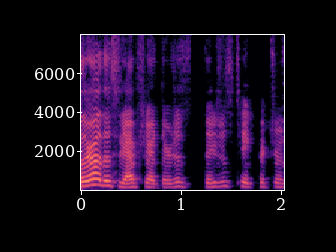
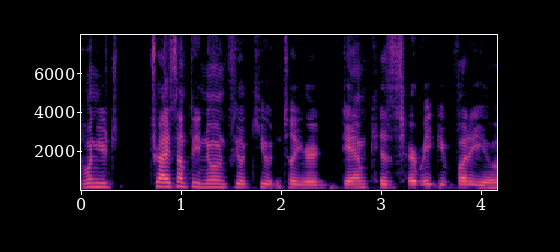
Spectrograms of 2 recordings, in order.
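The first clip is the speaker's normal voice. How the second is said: normal talking voice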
